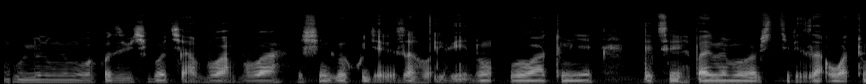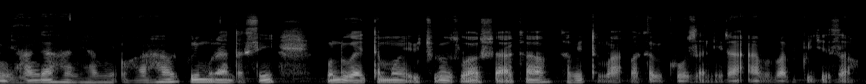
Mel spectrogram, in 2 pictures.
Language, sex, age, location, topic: Kinyarwanda, male, 25-35, Kigali, finance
